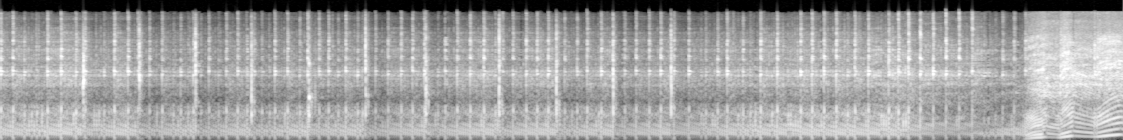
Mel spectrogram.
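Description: A chainsaw engine idles nearby.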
